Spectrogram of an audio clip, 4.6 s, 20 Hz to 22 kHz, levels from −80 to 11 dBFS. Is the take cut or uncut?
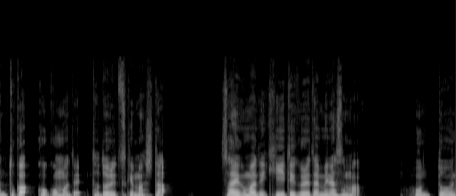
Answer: cut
